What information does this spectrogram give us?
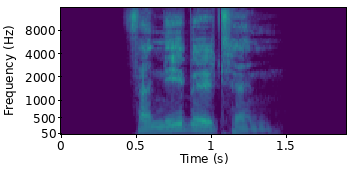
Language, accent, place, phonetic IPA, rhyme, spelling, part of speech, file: German, Germany, Berlin, [fɛɐ̯ˈneːbl̩tn̩], -eːbl̩tn̩, vernebelten, adjective / verb, De-vernebelten.ogg
- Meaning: inflection of vernebeln: 1. first/third-person plural preterite 2. first/third-person plural subjunctive II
